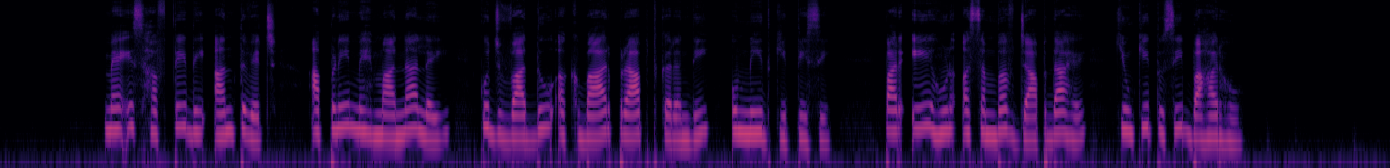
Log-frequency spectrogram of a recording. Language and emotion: Punjabi, sad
